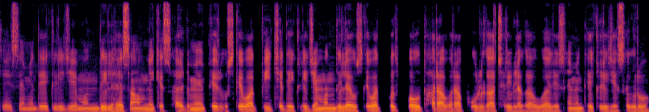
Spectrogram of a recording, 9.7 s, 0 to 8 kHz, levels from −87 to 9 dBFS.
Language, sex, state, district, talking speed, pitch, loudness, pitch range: Hindi, male, Bihar, Jamui, 195 wpm, 105 Hz, -23 LUFS, 105-110 Hz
